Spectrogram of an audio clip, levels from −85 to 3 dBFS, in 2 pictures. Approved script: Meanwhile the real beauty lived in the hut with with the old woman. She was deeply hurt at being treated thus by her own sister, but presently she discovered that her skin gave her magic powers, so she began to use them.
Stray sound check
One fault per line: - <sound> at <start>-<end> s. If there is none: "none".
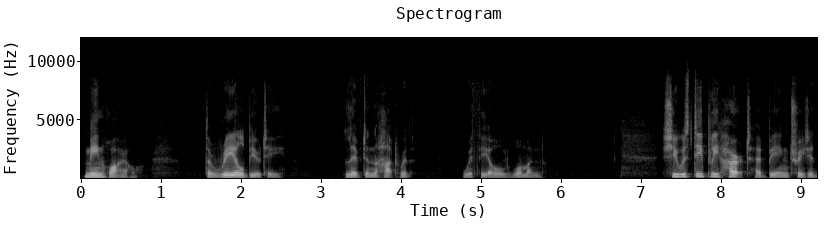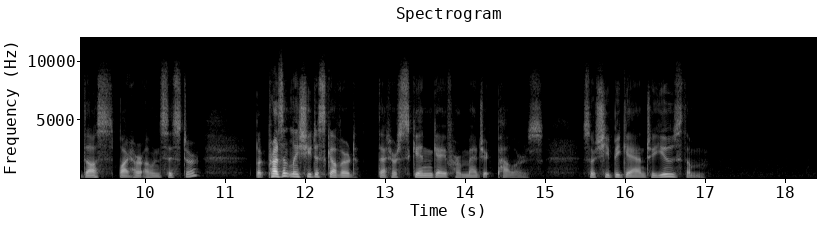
none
